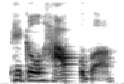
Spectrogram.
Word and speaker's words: Pickelhaube: So pickle, P-I-C-K, that's pretty easy. And pickle, E-L. And then for the H sound, it's H. For the au sound, it's A-U. We note that down. And then B, how ba. And the ending is E.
